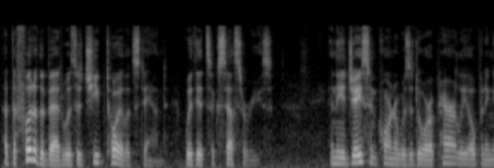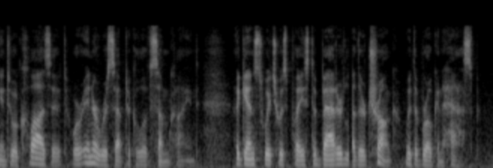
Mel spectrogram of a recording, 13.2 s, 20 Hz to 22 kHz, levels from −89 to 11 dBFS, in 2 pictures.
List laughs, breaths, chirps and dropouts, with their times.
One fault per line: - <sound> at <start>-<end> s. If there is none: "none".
- dropout at 11.2-11.3 s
